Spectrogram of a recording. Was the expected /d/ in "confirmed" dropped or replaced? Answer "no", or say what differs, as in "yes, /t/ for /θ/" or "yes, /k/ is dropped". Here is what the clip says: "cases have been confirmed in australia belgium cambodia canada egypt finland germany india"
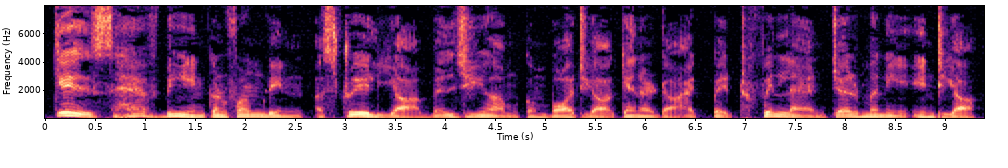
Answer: no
